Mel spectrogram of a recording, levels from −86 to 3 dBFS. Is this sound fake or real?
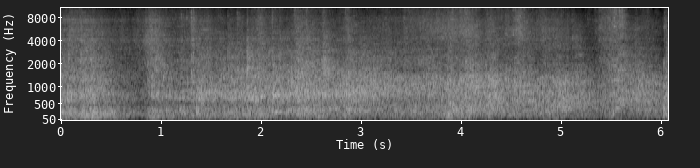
real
